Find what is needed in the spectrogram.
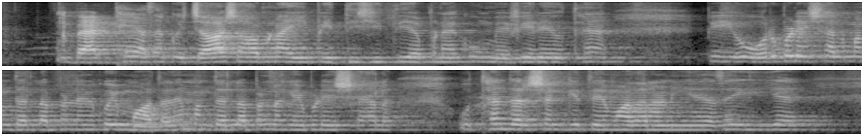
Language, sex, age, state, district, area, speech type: Dogri, female, 30-45, Jammu and Kashmir, Samba, rural, spontaneous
